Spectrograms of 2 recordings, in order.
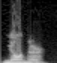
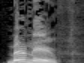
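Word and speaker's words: Mjölnir: True. Mjolnir. Unpronounced. – Yeah, you got it right. – Oh, cool. I got it. – You got it better than some of the actors in the movies. Mjolnir.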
